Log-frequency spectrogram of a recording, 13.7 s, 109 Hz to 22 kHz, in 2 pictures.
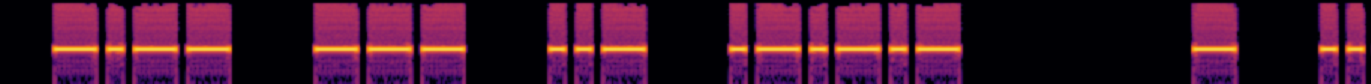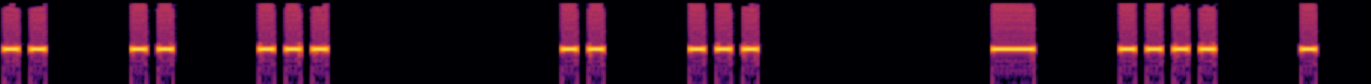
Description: Morse code, heard as a keyed tone, about 18 wpm, spaced as for 12 wpm, 1000 Hz. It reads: YOU. THIS IS THE
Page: 12 wpm morse code quotes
